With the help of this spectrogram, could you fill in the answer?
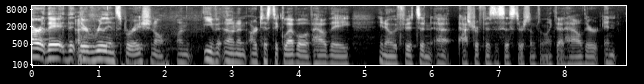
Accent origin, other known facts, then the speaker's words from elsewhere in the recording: New York, United States; I'm a New Yorker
